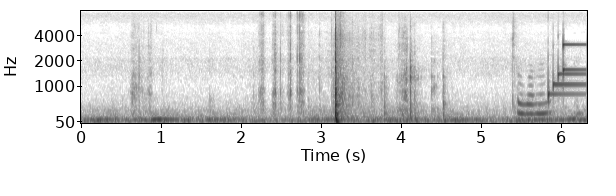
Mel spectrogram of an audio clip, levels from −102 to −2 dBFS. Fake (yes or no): no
